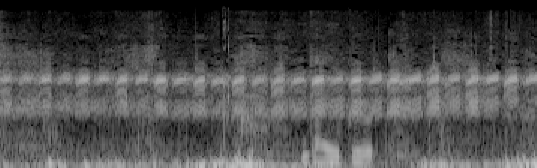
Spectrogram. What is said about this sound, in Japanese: 結構田んぼがあってカエルが間近に鳴いてる感じですね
